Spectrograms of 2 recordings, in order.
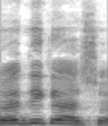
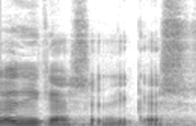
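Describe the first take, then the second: First: Said in the usual way. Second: Whispered. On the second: Real, not acted. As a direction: drop to an unvoiced whisper. Same call whispered.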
